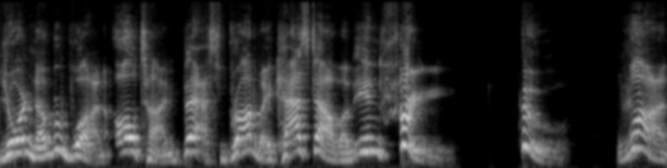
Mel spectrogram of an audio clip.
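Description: A man's put-on character voice, high in pitch, at a very slow pace with long, frequent pauses. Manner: over-the-top, excited, theatrical.

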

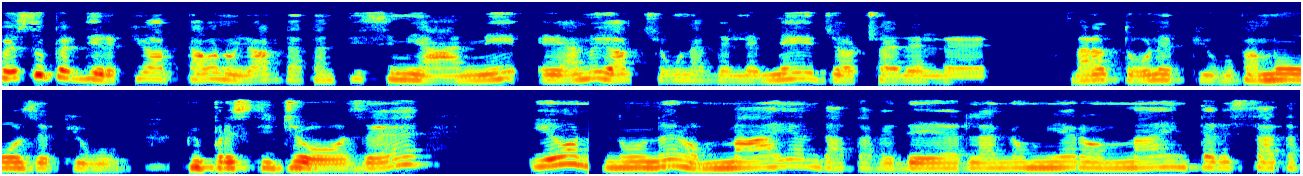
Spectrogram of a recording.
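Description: A woman with a fairly low pitch speaks at a moderate pace in a plain, everyday voice. Her pitch varies in an ordinary way while her loudness swings widely. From Italy, Bologna. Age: 50s. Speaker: university teacher and amateur runner. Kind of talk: casual interview.

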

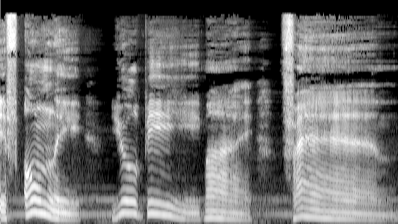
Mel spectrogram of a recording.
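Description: Clear background noise sits under a put-on character voice. The delivery is very slow. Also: man. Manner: smooth, persuasive, falsely friendly.

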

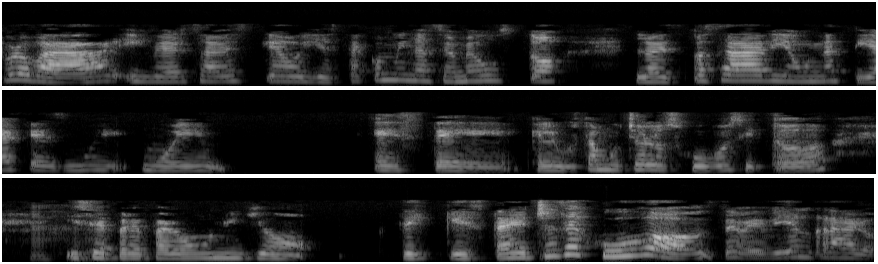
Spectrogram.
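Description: This is a plain, everyday voice, a woman's, pitched fairly high. She goes at a moderate pace with ordinary pitch variation and big swings in loudness. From Mexico, Monterrey. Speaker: health coach and plant-based chef. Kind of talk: interview conversation.

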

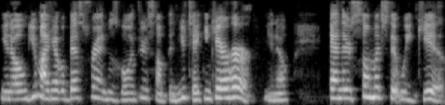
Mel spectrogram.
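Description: A woman's fairly high voice with a slight country accent, fairly quick, with ordinary pitch variation. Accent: slight country twang. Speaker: singer-songwriter. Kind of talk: interview. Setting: remote call.

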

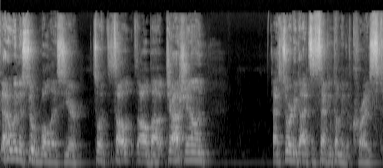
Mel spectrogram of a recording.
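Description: With an American accent, a man speaks at a fairly quick pace in a fairly high pitch, his somewhat breathy voice dark and mellow in tone with fairly even intonation, amid audible room echo. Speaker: sports superfan. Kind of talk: casual chat. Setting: bar.

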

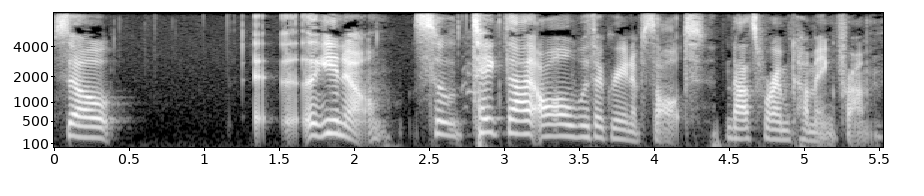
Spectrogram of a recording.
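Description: Fairly slow speech with lively intonation and an animated tone. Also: woman, fairly high pitch for a woman. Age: 30s. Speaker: grad student podcaster. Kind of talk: casual solo monologue.

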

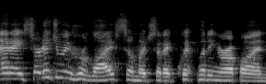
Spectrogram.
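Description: Her voice is fairly high and somewhat breathy as the woman speaks. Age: 30s. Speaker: comedian. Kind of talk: casual chat.

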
